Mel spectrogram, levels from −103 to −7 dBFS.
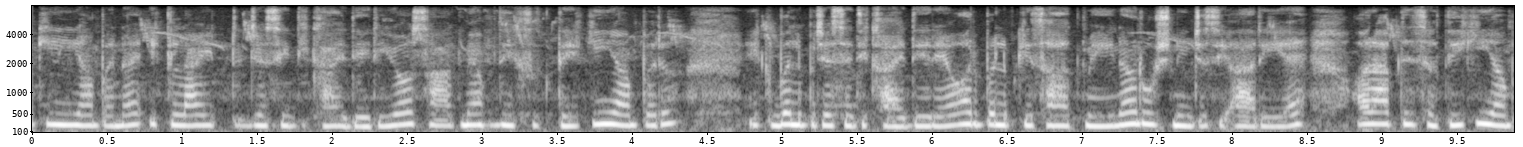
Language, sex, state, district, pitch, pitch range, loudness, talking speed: Hindi, female, Himachal Pradesh, Shimla, 245 Hz, 235-255 Hz, -16 LUFS, 285 wpm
